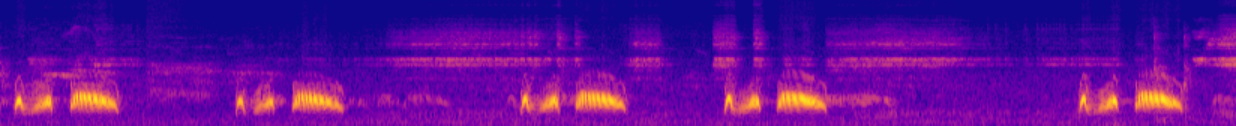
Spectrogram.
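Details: Spotted doves, decoy male and female, cooing to urge wild-caught doves to call: four repeated phrases of hooked double coo plus long low coo, a few seconds apart, with steady high twittering of other birds behind.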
